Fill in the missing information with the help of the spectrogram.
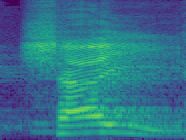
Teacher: Berarti apa namanya, bukan AE tapi AI. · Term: huruf lin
